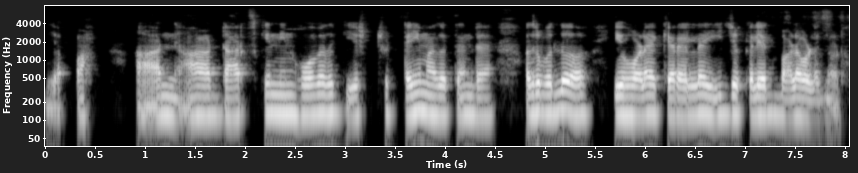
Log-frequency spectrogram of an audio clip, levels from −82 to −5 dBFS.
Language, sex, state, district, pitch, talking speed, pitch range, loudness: Kannada, male, Karnataka, Shimoga, 125 Hz, 140 wpm, 120-130 Hz, -17 LUFS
